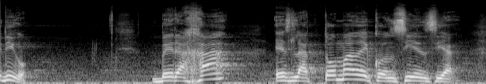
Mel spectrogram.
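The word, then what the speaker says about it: ברכה: La palabra hebrea para bendición es berajá. Berajá. Algunos lo pronuncian con K y dicen beraká.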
